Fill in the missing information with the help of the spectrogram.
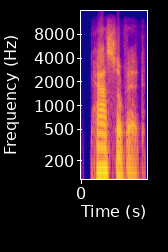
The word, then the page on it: passivate: American English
